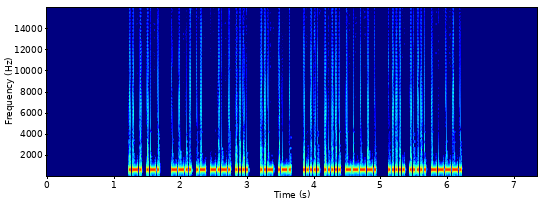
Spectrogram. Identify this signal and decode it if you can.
Morse code, heard as a keyed tone, about 41 wpm, 690 Hz. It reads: RR ZACH UR 559 559
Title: SOTA QSO Practice 45wpm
